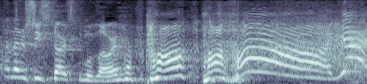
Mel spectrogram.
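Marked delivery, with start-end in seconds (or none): 1.2-3.7 excited shout. Pretend. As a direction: cheer like you just won. Delighted moan as she moves lower.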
